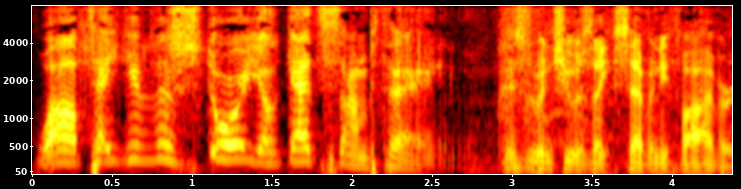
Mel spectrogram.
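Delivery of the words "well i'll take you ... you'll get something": put-on higher, old Philly grandma voice; a grandson's impression of his old Philly grandma; grandmother impression. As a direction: play his elderly grandmother nagging. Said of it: "I used to do my grandmother".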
